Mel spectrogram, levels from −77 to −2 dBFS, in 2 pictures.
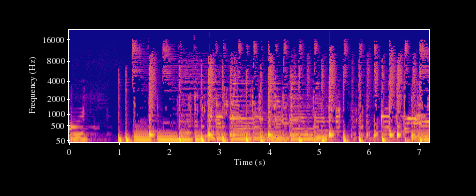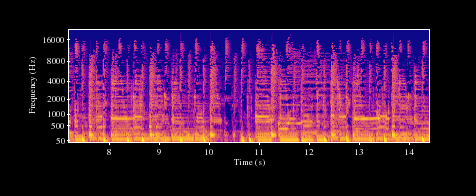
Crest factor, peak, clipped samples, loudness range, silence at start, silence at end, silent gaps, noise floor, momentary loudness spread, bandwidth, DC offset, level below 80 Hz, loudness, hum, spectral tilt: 14 dB; 0 dBFS; under 0.1%; 1 LU; 0 s; 0 s; none; -47 dBFS; 5 LU; 17 kHz; under 0.1%; -18 dBFS; -15 LUFS; none; -5 dB/octave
